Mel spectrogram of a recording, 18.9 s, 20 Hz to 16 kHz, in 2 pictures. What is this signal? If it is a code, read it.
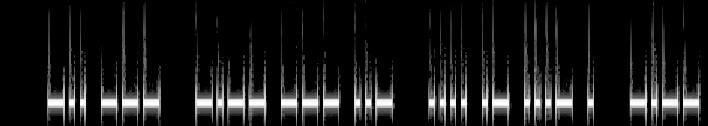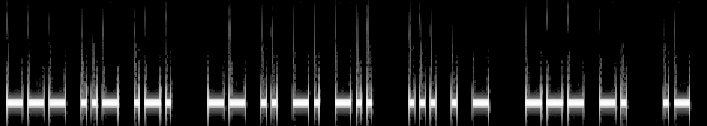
Morse code, heard as a keyed tone, about 17 wpm, 700 Hz. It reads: DO YOU HAVE YOUR MIND SET ON A
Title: Sentences from Top 1000 Words - Review Part 5 - 17wpm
